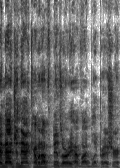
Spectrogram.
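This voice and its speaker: A man shouts in a bright, sharp tone. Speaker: vlogger documenting benzodiazepine withdrawal. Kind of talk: casual personal video diary. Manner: loud, self-described yelling; halting, many repeats and false starts.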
